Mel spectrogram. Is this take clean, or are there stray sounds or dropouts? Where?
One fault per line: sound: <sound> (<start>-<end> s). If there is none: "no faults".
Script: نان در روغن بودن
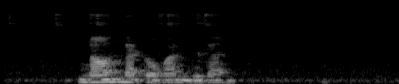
no faults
